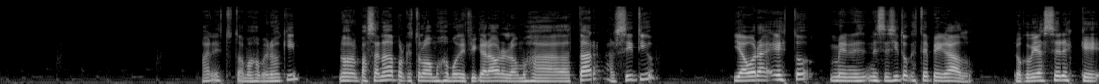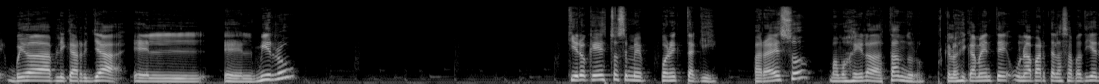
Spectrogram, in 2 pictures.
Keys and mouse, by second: 10.0 Tab, 12.5 click, 13.7 Tab, 15.3 click, 18.3 Tab, 18.8 middle click, 19.9 right click, 20.3 middle click.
